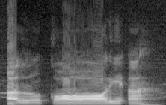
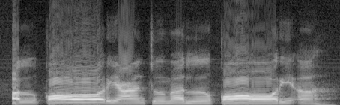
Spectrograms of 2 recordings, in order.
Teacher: kalau berhenti menjadi H, tapi kalau kita sambungkan menjadi ta.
